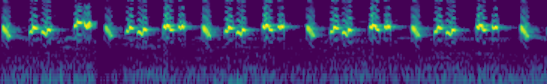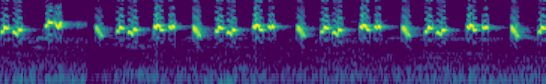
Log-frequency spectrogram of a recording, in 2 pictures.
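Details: Trucuk (yellow-vented bulbul) song used as a trapping lure: a non-stop chatter of short bubbly chirps, several each second, with occasional higher, fuller notes standing out, in a clean recording with no other sounds.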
